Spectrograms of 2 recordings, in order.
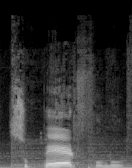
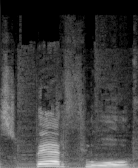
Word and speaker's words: supérfluo: pronúncia privilégio não é com i supérflu hum é supérfluo e a famosa renite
